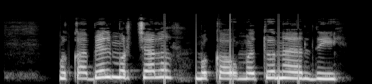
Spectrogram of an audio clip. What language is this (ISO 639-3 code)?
pus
